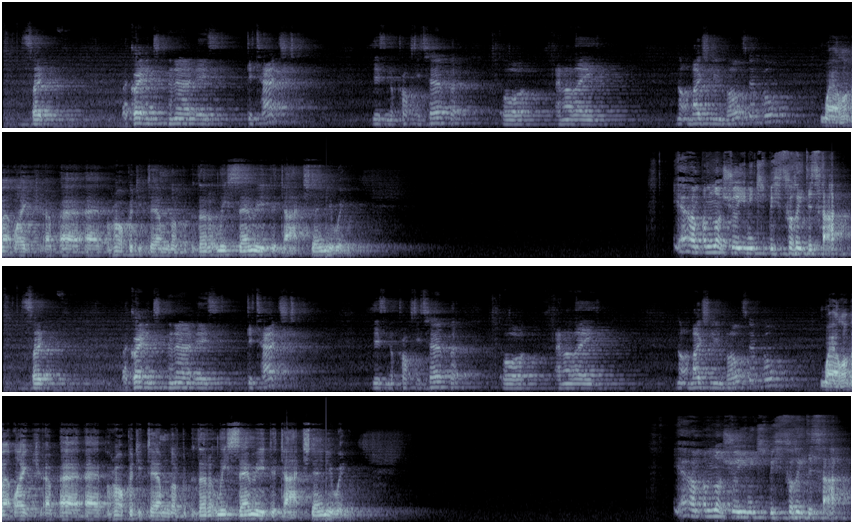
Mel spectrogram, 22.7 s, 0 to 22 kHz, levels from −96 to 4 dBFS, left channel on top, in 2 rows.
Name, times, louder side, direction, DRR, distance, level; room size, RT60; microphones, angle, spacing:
voice 1, 0.0-2.9 3.3-3.8 4.9-6.1 6.6-7.0 7.4-7.9 9.0-10.3, right 1 dB, 15° right, 2 dB, 3.0 m, -36 dB
voice 2, 10.9-15.9, right 3 dB, 70° right, 5 dB, 1.8 m, -27 dB
voice 3, 20.3-22.4, left 3 dB, 80° left, 4 dB, 2.0 m, -28 dB
26.5 x 13.5 x 8.2 m, 1.4 s
head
